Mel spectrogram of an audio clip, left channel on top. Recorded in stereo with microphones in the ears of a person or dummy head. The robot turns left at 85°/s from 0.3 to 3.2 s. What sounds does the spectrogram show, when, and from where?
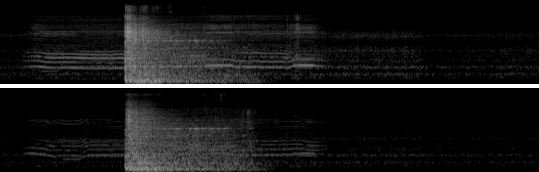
1.2 s an explosion: 65° left, 1.0 m; by 2.6 s 45° right, 1.0 m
